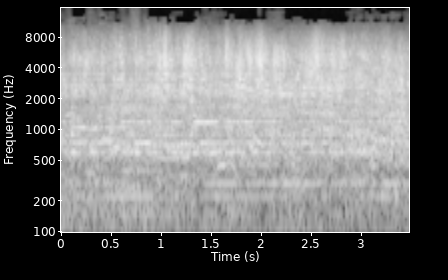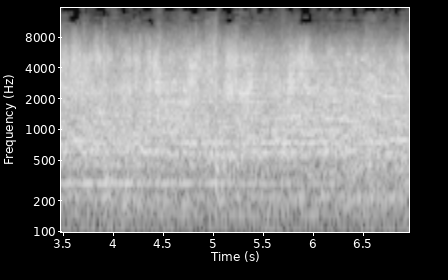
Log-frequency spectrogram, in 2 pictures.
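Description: Steady aircraft engine noise: a continuous loud rush with a low, unchanging hum under it.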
